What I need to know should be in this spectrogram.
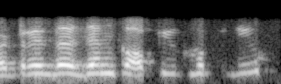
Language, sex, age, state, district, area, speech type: Sindhi, female, 60+, Uttar Pradesh, Lucknow, rural, conversation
